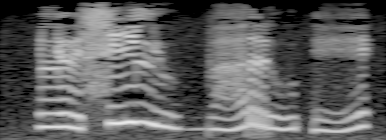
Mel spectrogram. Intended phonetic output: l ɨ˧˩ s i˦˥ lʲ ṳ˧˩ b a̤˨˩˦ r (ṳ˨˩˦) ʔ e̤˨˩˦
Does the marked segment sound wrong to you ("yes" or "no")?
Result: no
